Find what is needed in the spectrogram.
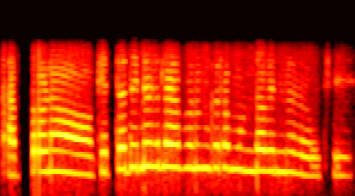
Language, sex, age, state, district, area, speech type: Odia, female, 18-30, Odisha, Bhadrak, rural, conversation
